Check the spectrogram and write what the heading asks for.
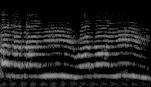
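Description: A woman's high voice, faint, singing in two long, wavering held phrases with no words: a message in tongues that is then to be interpreted, as in a Pentecostal service.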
